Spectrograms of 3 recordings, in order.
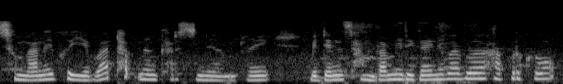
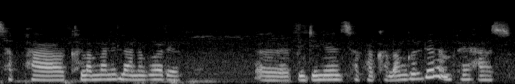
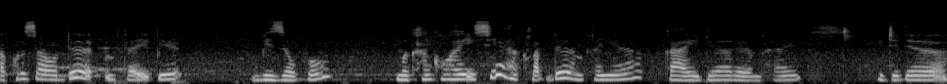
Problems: none marked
